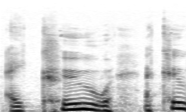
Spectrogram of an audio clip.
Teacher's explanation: got a silent p we don't say the p so it's coo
